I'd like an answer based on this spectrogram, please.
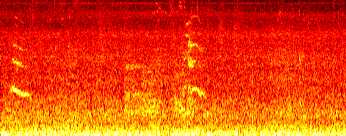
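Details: Tiny kitten, smaller than a calico kitten, giving a few thin high mews, one early and a pair near the middle, over steady low background rumble.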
